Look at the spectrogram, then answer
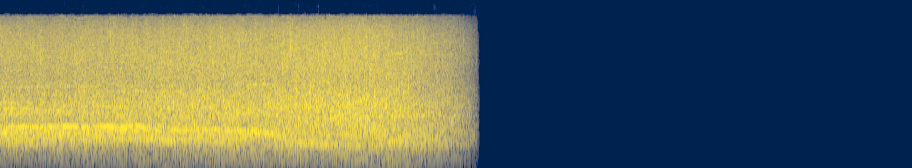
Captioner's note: cheers and applause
